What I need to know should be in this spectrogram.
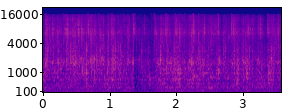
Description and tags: inside-rain-heavy-3
Heavy rain heard from inside my home.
